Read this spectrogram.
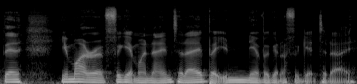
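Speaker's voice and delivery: normal talking voice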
